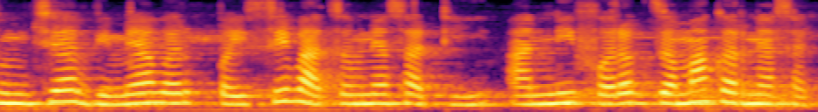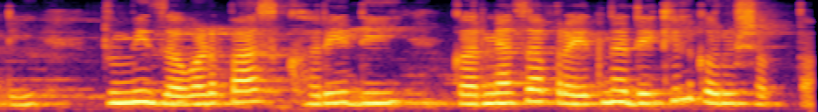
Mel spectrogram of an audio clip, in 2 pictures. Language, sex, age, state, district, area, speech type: Marathi, female, 18-30, Maharashtra, Washim, rural, read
